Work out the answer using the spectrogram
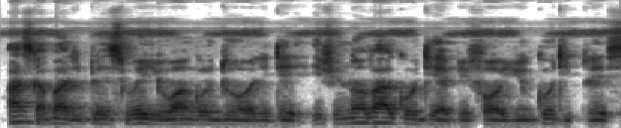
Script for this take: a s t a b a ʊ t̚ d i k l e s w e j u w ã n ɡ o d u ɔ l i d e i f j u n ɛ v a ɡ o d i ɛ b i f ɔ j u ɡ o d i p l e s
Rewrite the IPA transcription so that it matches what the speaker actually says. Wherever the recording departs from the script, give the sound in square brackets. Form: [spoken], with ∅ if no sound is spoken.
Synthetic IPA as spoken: a s [k] a b a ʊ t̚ d i [p] l e s w e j u w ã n ɡ o d u ɔ l i d e i f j u n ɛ v a ɡ o d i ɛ b i f ɔ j u ɡ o d i p l e s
